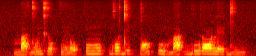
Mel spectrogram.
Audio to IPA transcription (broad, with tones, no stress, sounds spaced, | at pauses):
m a˨ d ũ˨˦ d͡ʒ o˧ k ĩ˨ ɾ o˨˦ k ũ˦ | ɡ o˦ d i˦˨ k͡p ɔ̃˨˦ k͡p u˦˨ m a˨˦ ɡ͡b u˦ ɾ ɔ˦ l e˦ ɡ i˧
